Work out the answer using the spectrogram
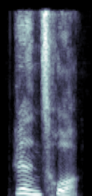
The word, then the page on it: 认错: rèn cuò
